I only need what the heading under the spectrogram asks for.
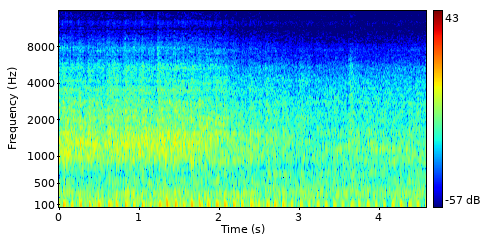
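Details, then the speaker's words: Kymco Easy single-cylinder scooter after a new-stock part was fitted, fixing the earlier krek-krek idle noise near the CVT: putters evenly at idle, about three beats a second, no ticking or clatter; normal idle. "tidak ada suara yang aneh-aneh gejalanya"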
